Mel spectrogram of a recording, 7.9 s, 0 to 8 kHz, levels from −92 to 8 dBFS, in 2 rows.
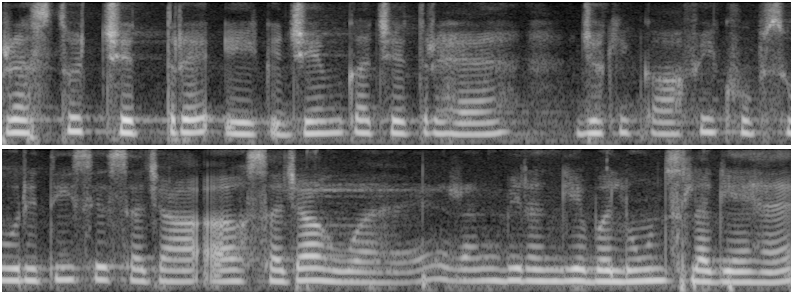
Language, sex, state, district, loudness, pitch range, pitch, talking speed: Hindi, female, Haryana, Jhajjar, -18 LUFS, 235-265 Hz, 250 Hz, 160 wpm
